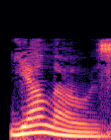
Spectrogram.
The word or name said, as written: yellows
